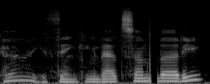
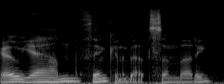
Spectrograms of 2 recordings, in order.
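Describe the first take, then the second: First: Higher, questioning lilt imitating her; retold flirty woman. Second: Softer, level-pitched imitation of him; retold oblivious man. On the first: Neely hinting to Alan she hopes it's her, mock coy. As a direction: play her fishing coyly for a name. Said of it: "she's like". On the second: Alan answering Neely's hopeful question, mildly oblivious. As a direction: play him lightly, missing her hint. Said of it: "and he's like".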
